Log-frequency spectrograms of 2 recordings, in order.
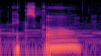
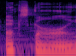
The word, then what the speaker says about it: Exegol: It's called Exegol. – Exegol, yeah.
